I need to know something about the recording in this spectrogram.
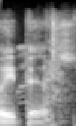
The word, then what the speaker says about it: bípedos: con acento en la I, con tilde en la I.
